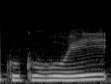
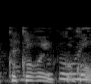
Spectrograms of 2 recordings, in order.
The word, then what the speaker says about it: Kokoroe: Japon ils disent bien cocoré disent COC voilà le R est un peu roulé c'est ça bon plus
